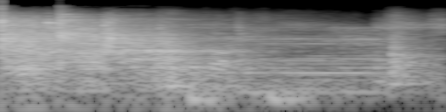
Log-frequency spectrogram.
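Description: A loaded steel barbell knocks against the metal power rack: one sudden, loud metallic clank that rings on and fades away over about a second and a half.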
